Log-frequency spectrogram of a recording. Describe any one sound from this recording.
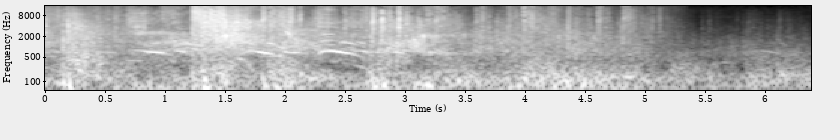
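Muskets fire in rapid, crackling volleys.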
